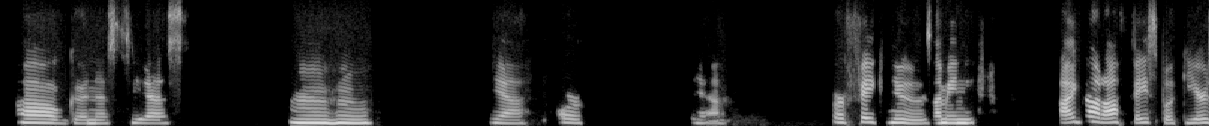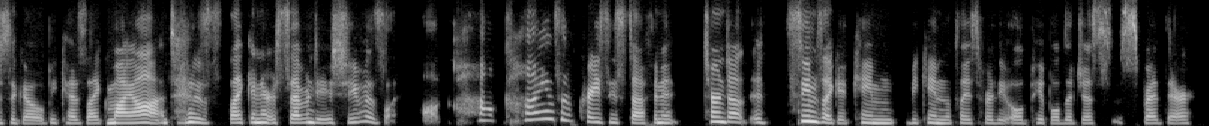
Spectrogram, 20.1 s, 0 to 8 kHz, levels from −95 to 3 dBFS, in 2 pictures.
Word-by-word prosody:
Oh, 230 -3 +5
goodness, 205 0 -4
yes. 210 -2 -2 0.9
Mhm. 225 -1 +6 1.0
Yeah 210 -3 -2 0.3
or 230 -2 -3 0.9
yeah. 215 -2 -7 0.9
Or 250 -2 0
fake 265 0 +2
news, 225 -5 +2
I 215 - +5
mean, 220 0 +5 0.7
I 240 +2 +6
got 290 -4 +8
off 250 +1 +7
Facebook 230 -3 -2
years 225 0 0
ago 195 -4 -5
because, 210 -2 -7
like, 205 +1 -2
my 220 0 +5
aunt 230 -1 +4
who's, 235 -2 -2
like, 235 +1 +1
in 250 - +3
her 230 -3 +1
70s, 230 -1 0
she 255 +4 -4
was, 280 -6 -7
like, - - -12 0.2
all - - -6
k - - -19 0.2
all 365 -1 -1
kinds 435 +2 -3
of 365 - -14
crazy 275 -5 0
stuff, 220 -3 -2
and 230 - +1
it 225 +3 -5 0.2
turned 295 -1 +5
out 275 -1 +1
it 245 -2 -7 0.2
seems 315 -2 +6
like 230 -1 +1
it 210 0 -8
came 215 -4 -2
became 220 0 -4
the 205 - -6
place 215 -1 -8
for 210 - -8
the 200 - -10
old 205 0 -7
people 220 -3 -8
that 200 0 -10
just 205 +8 -9
spread 210 -2 -1
their, 210 +1 -4
225 Hz, 170 wpm, -21 LUFS, 210-245 Hz, 1.0 s, got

